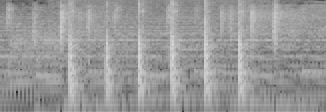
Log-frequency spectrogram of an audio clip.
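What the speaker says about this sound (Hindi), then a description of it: "दरवाज़ा ठोकने लगे" Six firm knocks rap on a hotel room door in a steady, even rhythm, loud and close, with a brief pause before and after.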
